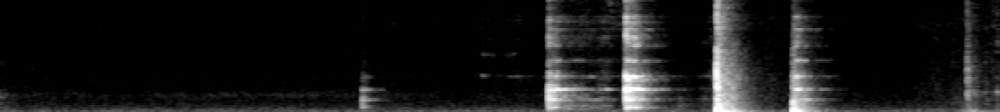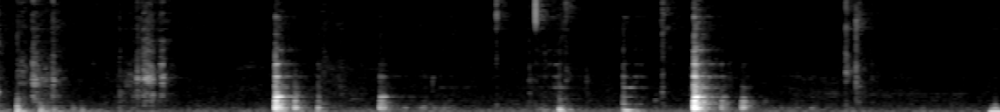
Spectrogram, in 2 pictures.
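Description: Kitchen utensils clinking and knocking: a few sharp knocks about three seconds in, then scattered lighter clinks as a metal spoon scoops cooked red beans out of a stainless steel pot.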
